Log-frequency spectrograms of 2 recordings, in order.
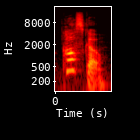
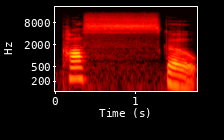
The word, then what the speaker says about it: Costco: it's pronounced just like Costco Costco that t is gone so that's your rule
